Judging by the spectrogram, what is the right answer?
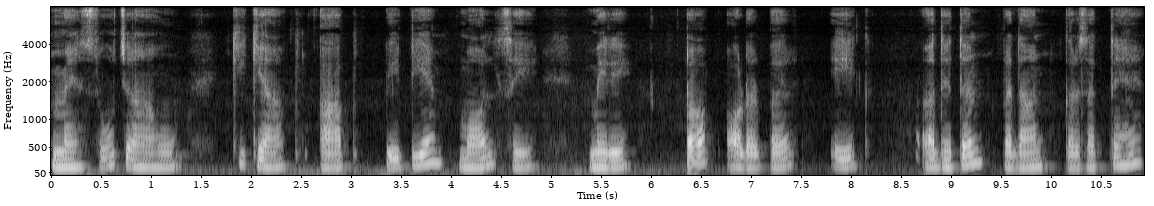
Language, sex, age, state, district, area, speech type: Hindi, male, 18-30, Madhya Pradesh, Seoni, urban, read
